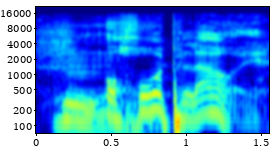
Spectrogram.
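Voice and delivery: put-on English accent. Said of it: "Can you even say that with an English accent?".

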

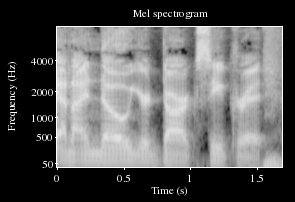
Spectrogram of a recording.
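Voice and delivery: normal talking voice

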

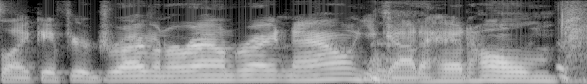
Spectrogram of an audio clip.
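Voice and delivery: vintage 1930s radio broadcast announcer delivery. Describing a radio broadcast that comes on while driving in the rain, in old 1930s voice. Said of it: "in like the old nineteen thirties voice".

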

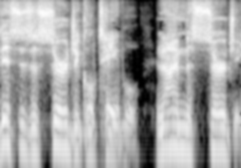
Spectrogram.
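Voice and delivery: put-on gravelly superhero voice. Retelling what someone said, doing it in the Batman voice. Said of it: "I'm doing it in that voice".

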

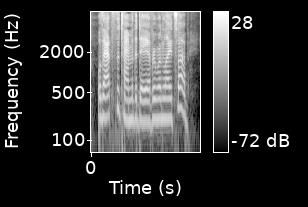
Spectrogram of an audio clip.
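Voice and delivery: plain

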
